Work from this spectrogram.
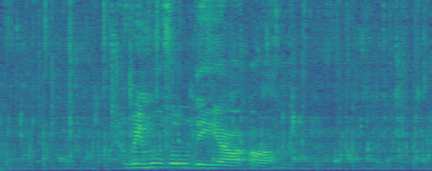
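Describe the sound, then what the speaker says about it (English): Clear water running through a coffee maker after descaling, a steady soft trickle and gurgle running the whole time beneath a woman's speech. "you let it run with clear water with no descaler in it"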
